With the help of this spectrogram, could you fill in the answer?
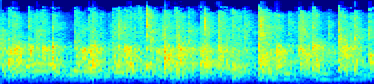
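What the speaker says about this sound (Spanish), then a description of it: "Un aplauso a Jesús" A church congregation claps and applauds vigorously during a worship service, with loud, close, rhythmic clapping surging in waves and voices mixed in.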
